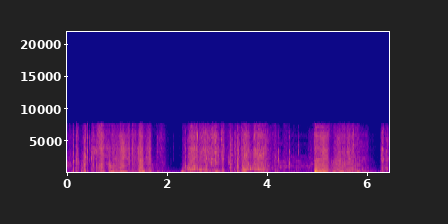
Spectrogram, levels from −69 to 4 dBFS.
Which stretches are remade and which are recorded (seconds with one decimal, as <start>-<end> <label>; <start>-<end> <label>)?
0.0-0.6 recorded; 0.6-1.8 remade; 1.8-4.9 recorded; 4.9-5.7 remade; 5.7-6.4 recorded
